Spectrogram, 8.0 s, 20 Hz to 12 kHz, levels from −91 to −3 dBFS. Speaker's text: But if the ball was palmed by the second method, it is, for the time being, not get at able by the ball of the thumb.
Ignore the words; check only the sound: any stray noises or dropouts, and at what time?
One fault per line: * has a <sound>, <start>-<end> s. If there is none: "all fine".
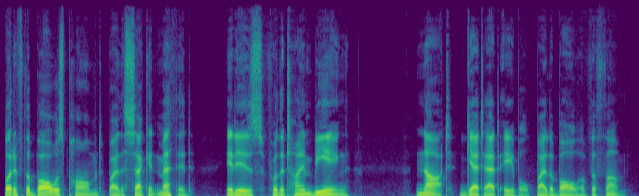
all fine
